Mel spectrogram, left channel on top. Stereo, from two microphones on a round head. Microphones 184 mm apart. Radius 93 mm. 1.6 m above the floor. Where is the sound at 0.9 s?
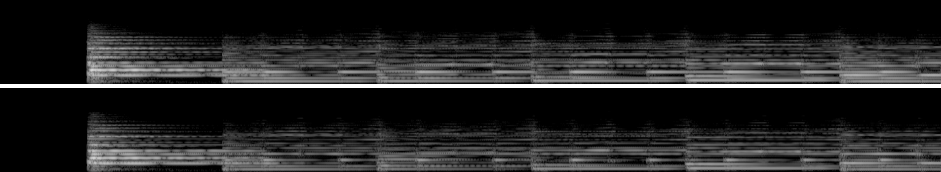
30° left (ahead or behind), 0.8 m.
